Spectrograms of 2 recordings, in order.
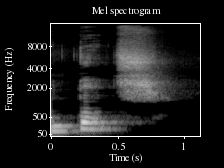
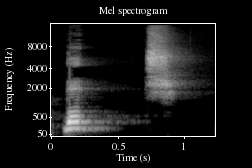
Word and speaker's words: ditch: I'm going to ditch work, ditch school, etc. De la pronunciación, nota, al final tenemos ch, ch. No es un sh, sh. Primero tenemos que bloquear el aire con la lengua. Ditch, ditch.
